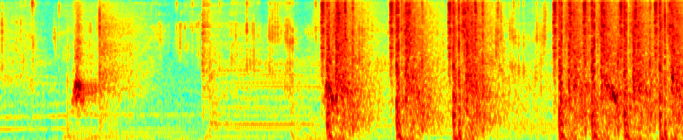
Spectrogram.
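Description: Video game gunfire erupts in several loud bursts of rapid automatic shots, hard cracking volleys that start after a quieter stretch of low, droning tones.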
